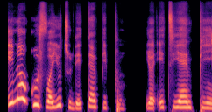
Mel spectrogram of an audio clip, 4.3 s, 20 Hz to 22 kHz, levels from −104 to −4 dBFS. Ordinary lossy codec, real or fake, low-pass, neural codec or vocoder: none; fake; none; autoencoder, 48 kHz, 128 numbers a frame, DAC-VAE, trained on Japanese speech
